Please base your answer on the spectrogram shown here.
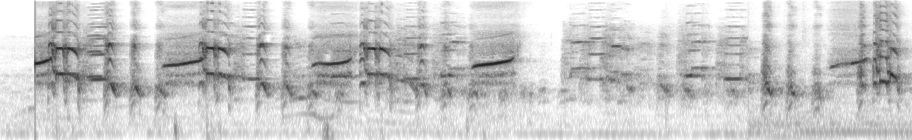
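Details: A fully tame partridge calling freely, loud harsh ringing squawks in quick uneven bursts, several notes sliding upward; a faint low hum creeps in near the end.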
